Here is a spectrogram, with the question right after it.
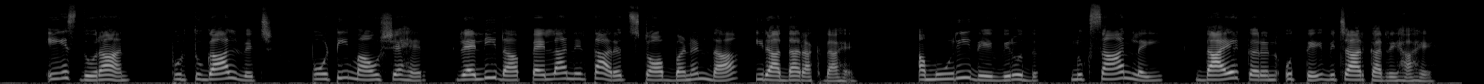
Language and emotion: Punjabi, neutral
